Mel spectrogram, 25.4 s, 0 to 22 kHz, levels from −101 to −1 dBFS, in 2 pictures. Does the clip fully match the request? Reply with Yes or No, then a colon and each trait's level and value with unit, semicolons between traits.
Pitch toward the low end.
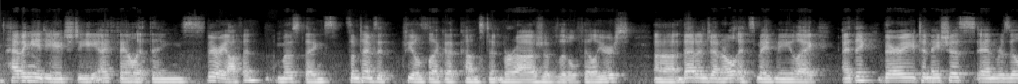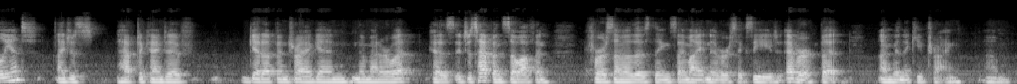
Yes: low, 125 Hz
